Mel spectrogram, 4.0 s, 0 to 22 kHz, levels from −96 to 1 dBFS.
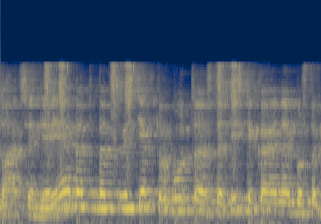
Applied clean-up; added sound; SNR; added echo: none; Rattle (instrument); 11 dB; reverberation time 0.7 s.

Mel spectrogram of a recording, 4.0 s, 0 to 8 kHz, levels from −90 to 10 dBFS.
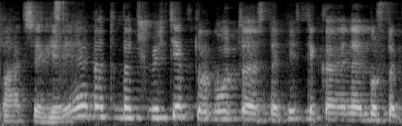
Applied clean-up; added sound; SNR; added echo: neural mask model DeepFilterNet 3.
